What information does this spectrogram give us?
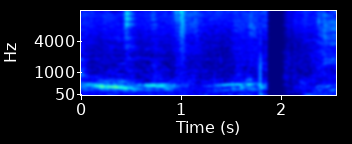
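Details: Pigeons kept for sale, cooing indoors: a soft, throaty coo swells and fades, followed by a sharp click and a brief cut-out before the cooing resumes faintly.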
